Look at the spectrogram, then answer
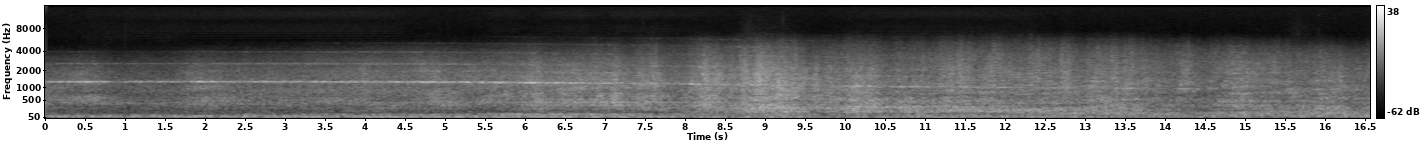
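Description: Airliner departing from Manchester Airport, a steady broad jet roar with a slowly sweeping whine, swelling to a peak midway and holding loud throughout, no voices.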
